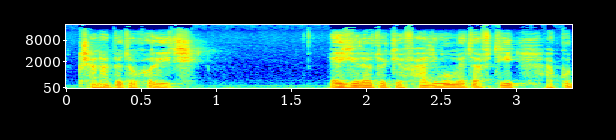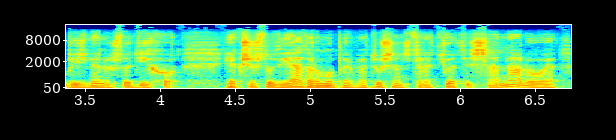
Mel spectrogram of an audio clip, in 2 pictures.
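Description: A man giving a dramatic literary reading, hushed and brooding, voicing all the characters himself. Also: lowish voice, gravelly, breathy edge. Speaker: narrator.

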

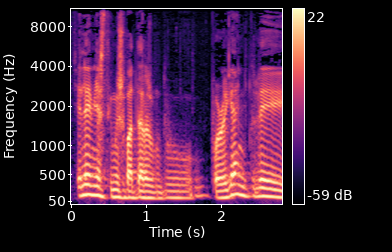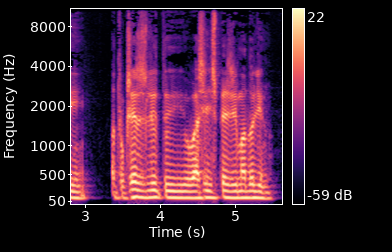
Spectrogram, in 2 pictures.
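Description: A man with a Cretan accent, a mandolin player telling stories from his past and acting out old conversations in a lively way. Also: on the low side. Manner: lively storyteller who acts out past dialogue. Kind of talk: reminiscing storytelling.

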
